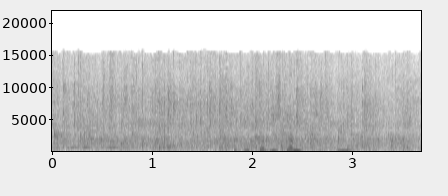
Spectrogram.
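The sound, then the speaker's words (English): A church audience breaks into steady, dense applause for three people invited up to join the speaker, filling the whole stretch at an even level, with a few faint voices calling out partway through. “So round of applause for these guys.”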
